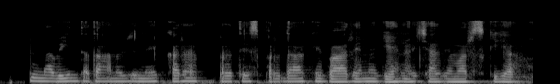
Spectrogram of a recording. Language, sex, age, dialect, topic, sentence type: Hindi, male, 18-24, Kanauji Braj Bhasha, banking, statement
